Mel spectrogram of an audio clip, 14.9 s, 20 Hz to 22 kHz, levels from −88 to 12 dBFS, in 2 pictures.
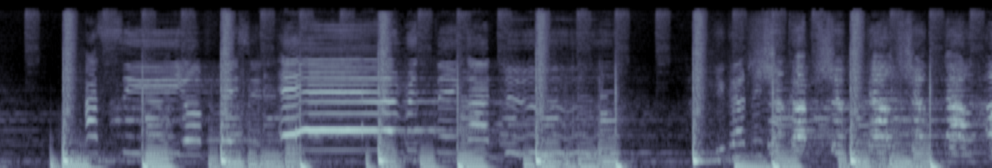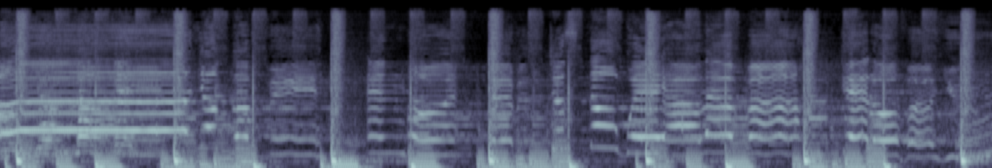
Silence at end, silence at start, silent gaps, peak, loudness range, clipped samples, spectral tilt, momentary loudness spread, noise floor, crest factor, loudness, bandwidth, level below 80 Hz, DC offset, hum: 0 s; 0 s; none; -2 dBFS; 3 LU; under 0.1%; -4.5 dB/octave; 9 LU; -43 dBFS; 18 dB; -19 LUFS; 17 kHz; -30 dBFS; under 0.1%; none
